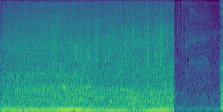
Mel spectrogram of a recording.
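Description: Engines of old jeeps running with a steady low rumble, cutting off suddenly about three and a half seconds in.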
